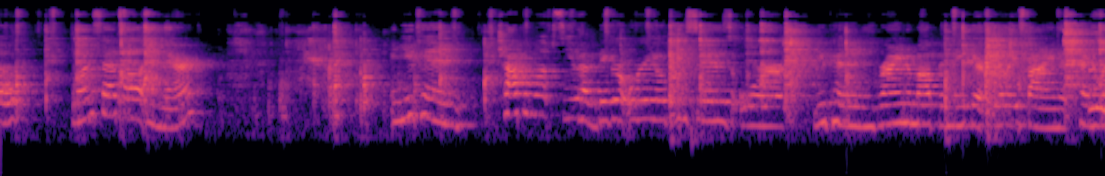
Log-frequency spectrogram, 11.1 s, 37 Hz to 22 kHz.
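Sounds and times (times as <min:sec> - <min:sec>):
spoon scraping in ceramic dish: 0:02.2 - 0:03.9.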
